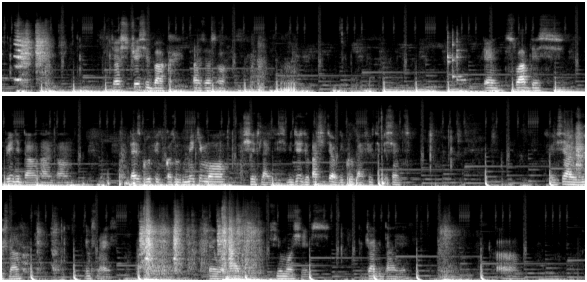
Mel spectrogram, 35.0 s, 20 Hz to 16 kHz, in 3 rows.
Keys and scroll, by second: 0.6 space, 1.9 space, 15.9 space, 21.1 space, 23.5 space, 25.0 space.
